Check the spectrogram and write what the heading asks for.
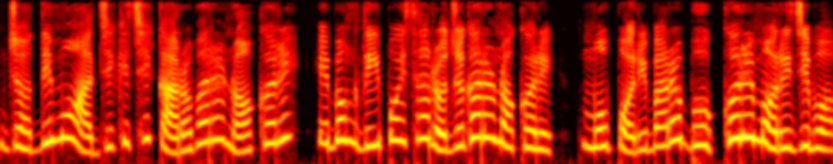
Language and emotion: Odia, fearful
